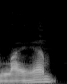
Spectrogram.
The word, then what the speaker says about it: lamb: changing it to the lamb, and you wonder why they put the B there. Why this silent B?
